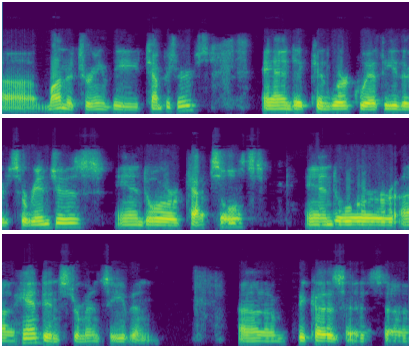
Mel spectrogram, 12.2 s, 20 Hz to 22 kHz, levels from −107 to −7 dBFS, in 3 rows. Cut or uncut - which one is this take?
uncut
